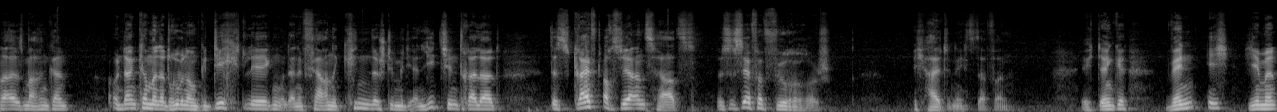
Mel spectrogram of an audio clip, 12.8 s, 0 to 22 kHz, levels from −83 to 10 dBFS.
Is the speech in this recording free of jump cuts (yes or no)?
yes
